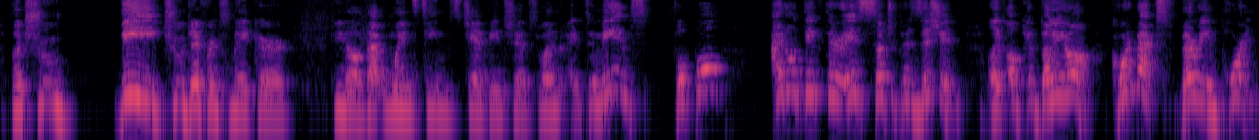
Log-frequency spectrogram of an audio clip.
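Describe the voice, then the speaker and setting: A man's voice: sits high, fairly bright tone. A man co-hosting a casual sports podcast, conversational and opinionated. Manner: conversational, opinionated, hot takes. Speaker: podcast co-host. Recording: echoey room, distant from mic.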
